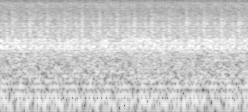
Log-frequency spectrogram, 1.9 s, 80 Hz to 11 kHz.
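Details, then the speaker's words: Nissan GQ Patrol TD42 turbo diesel during pump and idle adjustment: fast, steady idle with even clatter, quicker than it should sit; idle speed too high, reset to about 600 rpm. "Let me tell you where the res. I can hear it. It's too high."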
